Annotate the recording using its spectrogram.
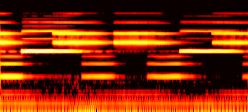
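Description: Early electronic music: several steady, pure electronic tones at different pitches layered over one another, each entering and cutting off every half second or so.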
